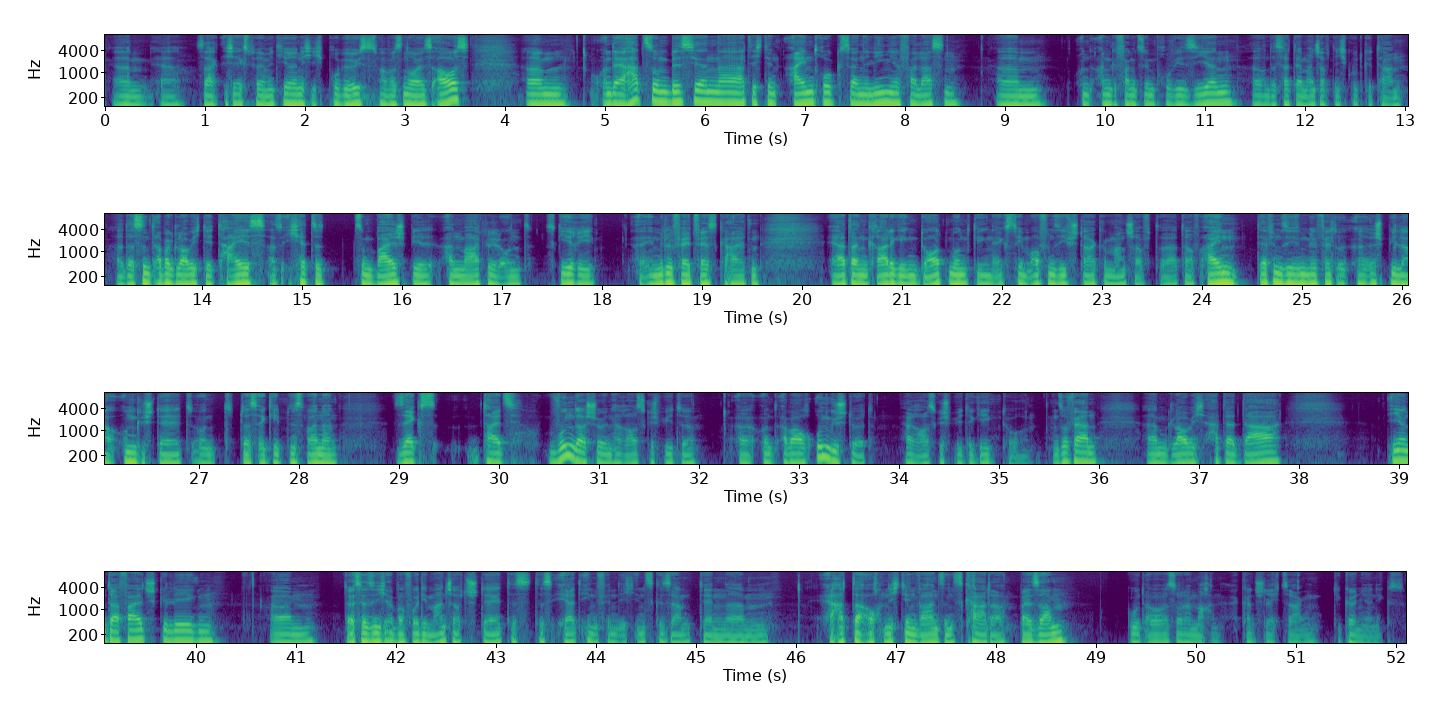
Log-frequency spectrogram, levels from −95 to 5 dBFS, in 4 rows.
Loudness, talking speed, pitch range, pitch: -22 LUFS, 165 wpm, 105-120 Hz, 110 Hz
